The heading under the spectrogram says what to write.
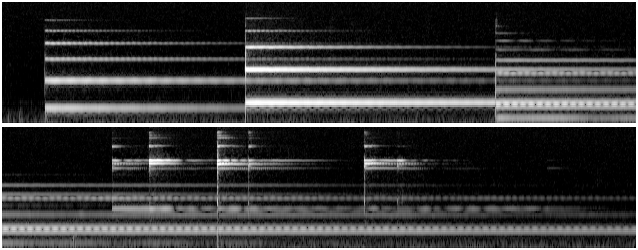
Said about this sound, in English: And as you listen, let yourself also listen to the sound of these bells.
